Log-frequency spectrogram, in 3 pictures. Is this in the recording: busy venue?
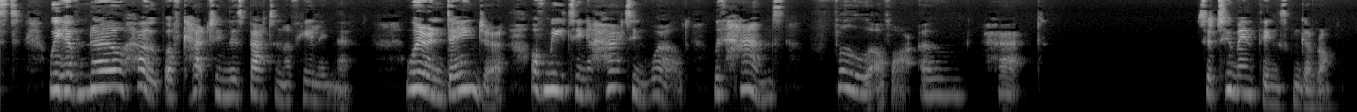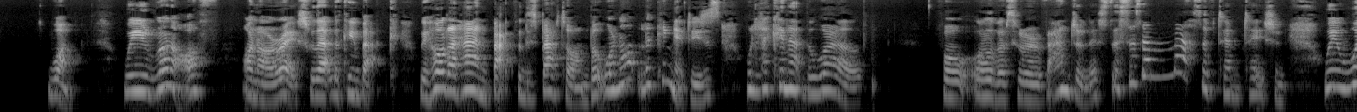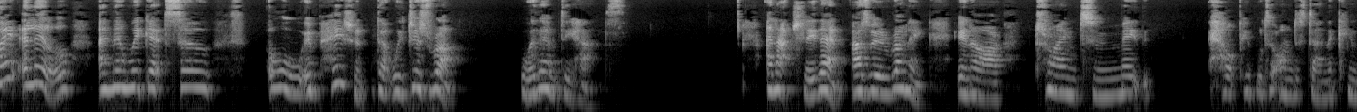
no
